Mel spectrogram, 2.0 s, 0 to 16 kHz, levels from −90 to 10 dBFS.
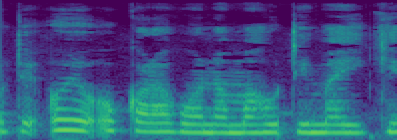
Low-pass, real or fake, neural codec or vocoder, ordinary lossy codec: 14.4 kHz; real; none; AAC, 48 kbps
